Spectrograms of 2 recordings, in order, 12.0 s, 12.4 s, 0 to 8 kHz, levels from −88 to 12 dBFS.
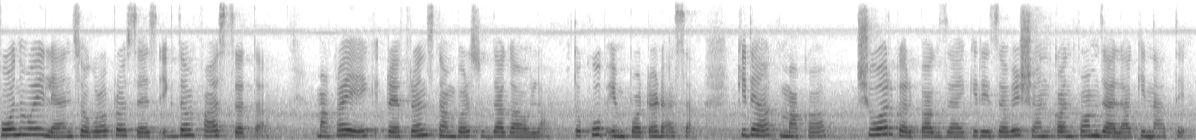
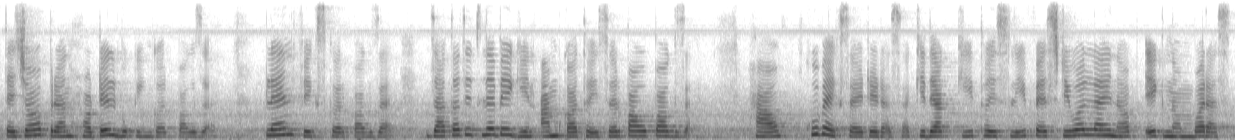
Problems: background sounds at intervals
